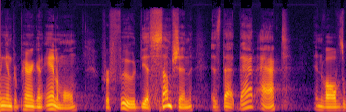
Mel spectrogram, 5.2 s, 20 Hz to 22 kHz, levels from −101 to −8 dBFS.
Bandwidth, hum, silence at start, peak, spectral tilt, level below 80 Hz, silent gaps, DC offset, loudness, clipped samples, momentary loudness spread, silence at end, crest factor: 16.5 kHz; none; 0 s; -8 dBFS; -4.5 dB/octave; -82 dBFS; none; under 0.1%; -26 LUFS; under 0.1%; 15 LU; 0 s; 20 dB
